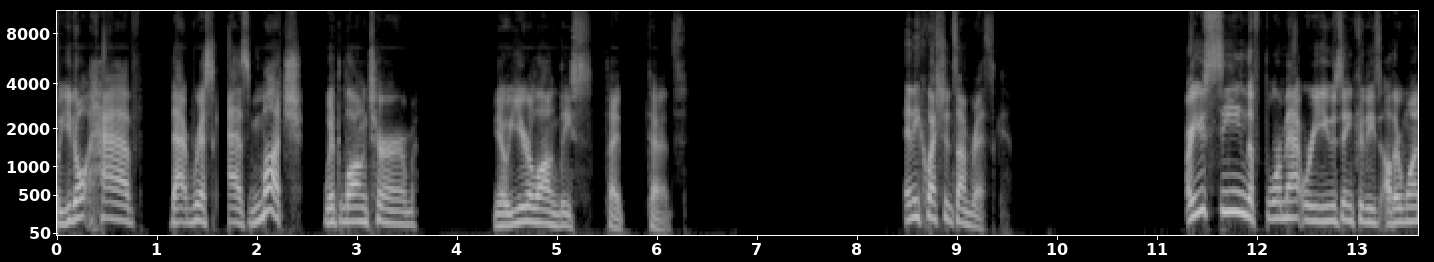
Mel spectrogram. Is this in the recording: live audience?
yes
